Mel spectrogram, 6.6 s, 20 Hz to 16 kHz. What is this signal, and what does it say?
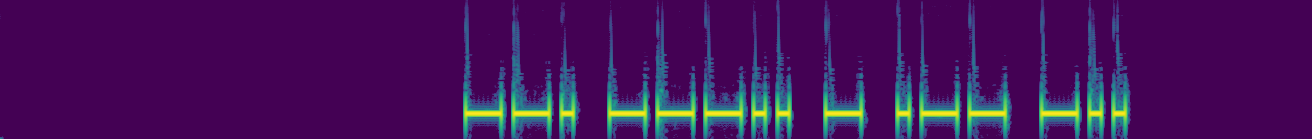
Morse code, heard as a keyed tone, about 21 wpm, 700 Hz. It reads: G8TWD
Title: DXCC-100 Call Signs - 5 Characters - Repeated 2x - 20wpm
